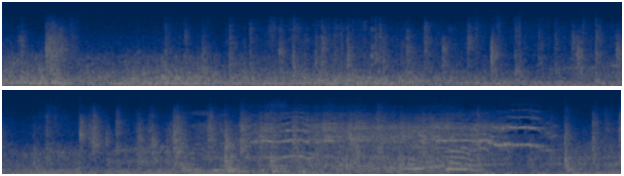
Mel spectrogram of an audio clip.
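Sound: thunder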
